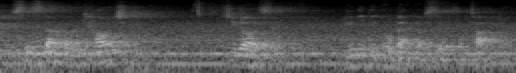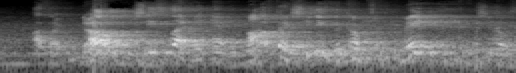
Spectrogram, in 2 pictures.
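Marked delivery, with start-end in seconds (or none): 3.5-5.1 low, soft, quick instruction; hushed, composed directive; calm wife. Retold or imitated. Wife calmly instructing husband. 6.0-9.7 higher-pitched protest, loud first word; retold petulant refusal; indignant dad.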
